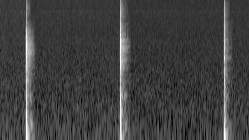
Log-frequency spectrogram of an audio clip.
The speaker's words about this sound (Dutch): En terwijl jullie nog dichter komen, zien jullie van wat dat geluid komt. Jullie zien een mannelijke gnoom, een oude mannelijke gnoom, hout hakken.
